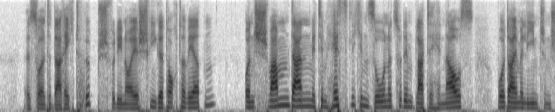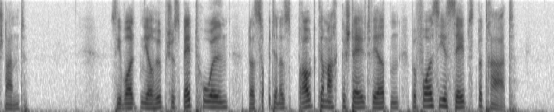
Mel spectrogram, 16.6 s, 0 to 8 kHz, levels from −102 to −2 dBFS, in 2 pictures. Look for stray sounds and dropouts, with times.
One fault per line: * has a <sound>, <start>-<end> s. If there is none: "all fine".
* has a dropout, 12.3-12.4 s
